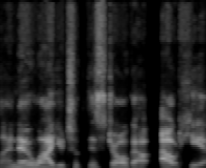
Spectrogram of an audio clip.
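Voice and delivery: put-on British accent across the whole line. Retelling a scene where someone approaches a newcomer, in a British accent. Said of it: "they have to say in a British accent".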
